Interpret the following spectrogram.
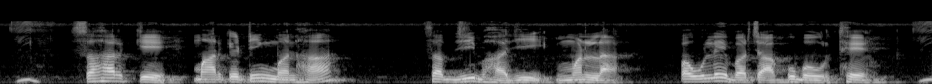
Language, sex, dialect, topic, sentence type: Chhattisgarhi, male, Western/Budati/Khatahi, agriculture, statement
